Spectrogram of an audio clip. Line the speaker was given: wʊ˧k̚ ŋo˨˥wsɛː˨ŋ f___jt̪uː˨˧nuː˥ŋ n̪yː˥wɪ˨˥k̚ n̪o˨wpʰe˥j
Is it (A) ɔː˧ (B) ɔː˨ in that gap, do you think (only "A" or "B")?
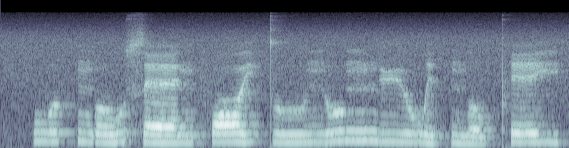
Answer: A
